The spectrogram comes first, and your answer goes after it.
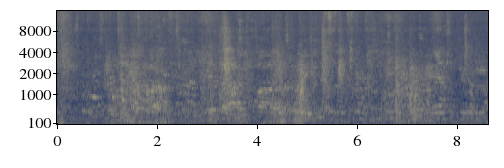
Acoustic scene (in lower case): restaurant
